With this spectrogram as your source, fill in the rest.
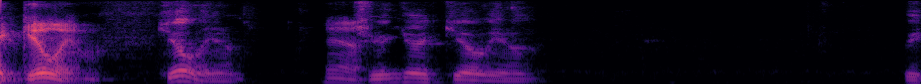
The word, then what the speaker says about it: Gilliam: Is it Gilliam or Gilliam? I would say Gilliam.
